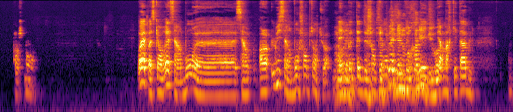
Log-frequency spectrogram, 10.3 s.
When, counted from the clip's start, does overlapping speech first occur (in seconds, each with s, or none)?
6.6 s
